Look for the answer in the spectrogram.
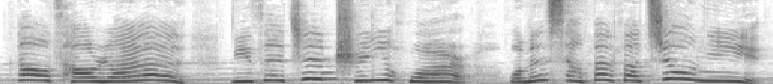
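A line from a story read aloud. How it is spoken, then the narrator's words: Breathless shout. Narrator (Chinese): 他们上气不接下气的对着稻草人喊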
